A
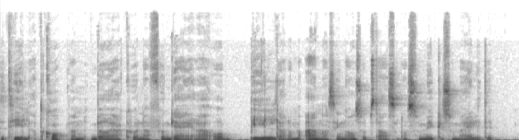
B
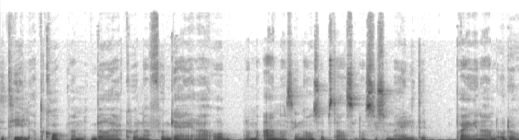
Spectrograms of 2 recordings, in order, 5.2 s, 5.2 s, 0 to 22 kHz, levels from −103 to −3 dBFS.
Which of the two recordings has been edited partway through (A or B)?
B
